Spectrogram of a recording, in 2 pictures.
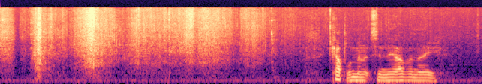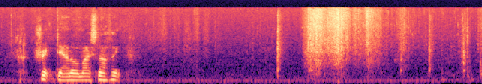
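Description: Plastic bags crinkle and rustle as hands press them.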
